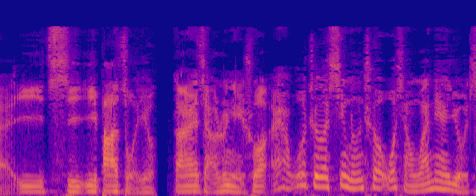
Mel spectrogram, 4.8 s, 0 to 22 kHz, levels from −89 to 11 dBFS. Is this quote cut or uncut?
cut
